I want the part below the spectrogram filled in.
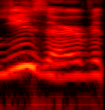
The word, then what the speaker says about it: Uzurv: It's called Userv. It's spelled UZURV.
